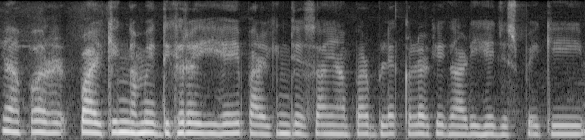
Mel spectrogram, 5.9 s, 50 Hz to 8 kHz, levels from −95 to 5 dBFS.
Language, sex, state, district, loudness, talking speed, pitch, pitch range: Hindi, female, Madhya Pradesh, Dhar, -16 LUFS, 185 wpm, 195 Hz, 185-210 Hz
